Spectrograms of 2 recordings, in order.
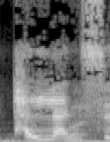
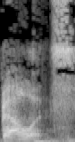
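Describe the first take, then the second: First: It is said with Korean-style loanword pronunciation. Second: It is said with English pronunciation, first syllable stressed. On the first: "밸런스 이렇게도 말하게 되지만" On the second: "영어 발음으로는"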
